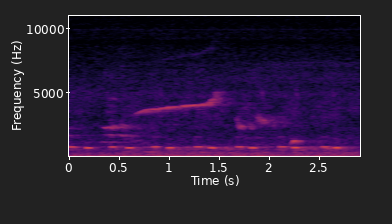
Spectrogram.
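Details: Likely Coppersmith barbets, two birds calling and slowly falling into sync: steady, hollow low 'tuk' notes, about two or three a second, with overlapping series, and thin whistles from other birds above.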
